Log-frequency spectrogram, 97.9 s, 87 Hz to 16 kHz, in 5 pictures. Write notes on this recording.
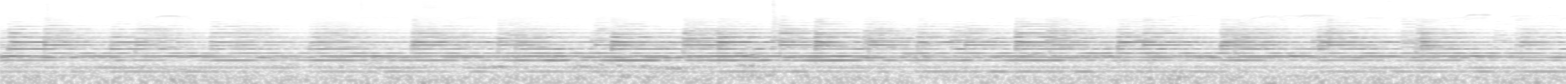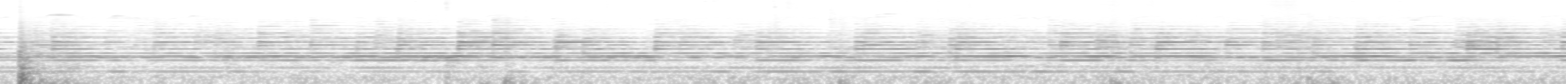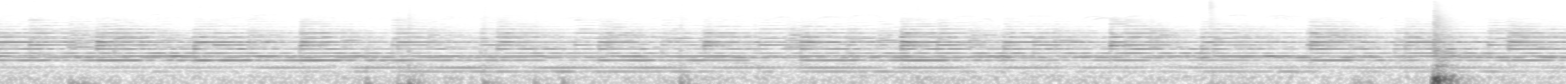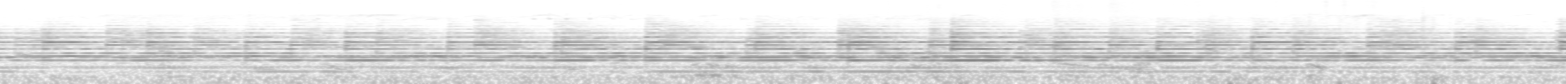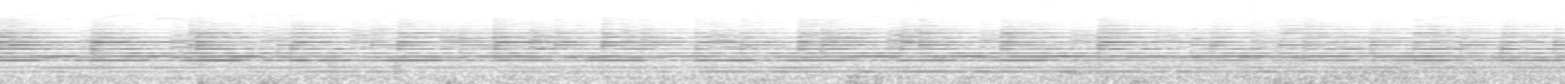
Just as we arrived in our place at Antibes, all the bells in the locale started to ring. It was just after four, a Saturday afternoon. I was unpacking my stuff, and Mark's boys were doing the same downstairs. I set up the EDIROL R-09 beside an open window, so as to capture a little snippet of the lovely bells. You can just about hear us talking in the background, my suitcase zip, and the swifts (or perhaps swallows, I'm not sure?) circling in the air after the bells have stopped ringing and the sound has completely died away.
